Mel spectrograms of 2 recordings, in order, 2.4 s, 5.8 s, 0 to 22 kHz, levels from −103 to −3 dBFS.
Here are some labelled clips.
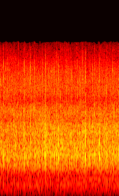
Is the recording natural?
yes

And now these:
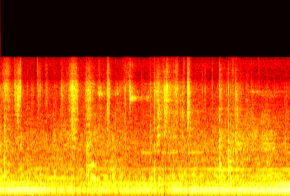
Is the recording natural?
yes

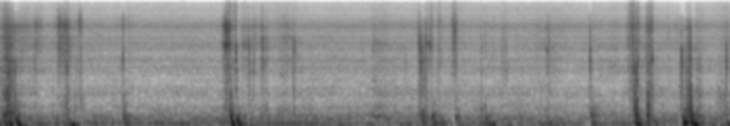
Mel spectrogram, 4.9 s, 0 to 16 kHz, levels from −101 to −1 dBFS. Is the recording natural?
no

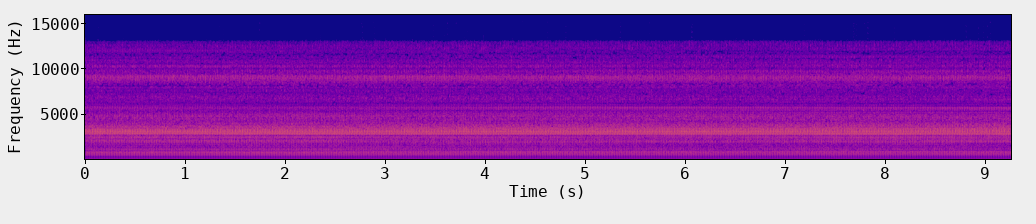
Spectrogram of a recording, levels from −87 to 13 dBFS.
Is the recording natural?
yes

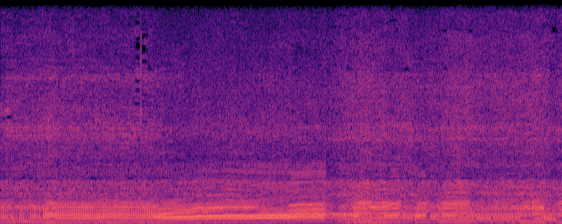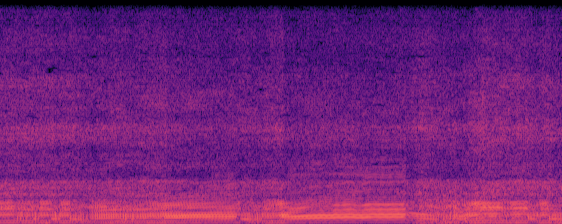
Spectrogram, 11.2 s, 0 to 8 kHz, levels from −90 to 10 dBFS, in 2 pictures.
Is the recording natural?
yes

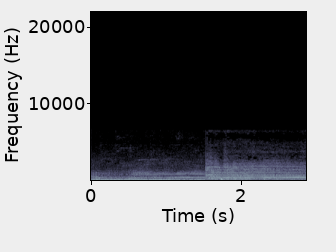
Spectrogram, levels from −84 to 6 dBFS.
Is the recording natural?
yes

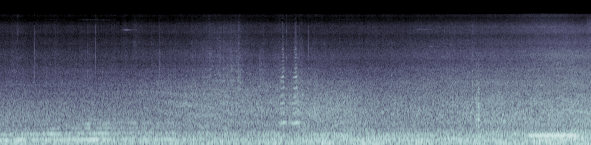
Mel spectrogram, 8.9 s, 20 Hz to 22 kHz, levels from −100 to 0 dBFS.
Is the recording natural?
yes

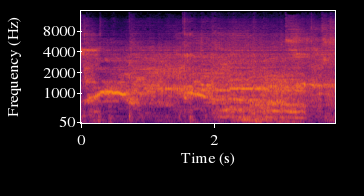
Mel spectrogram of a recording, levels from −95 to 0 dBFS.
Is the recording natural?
no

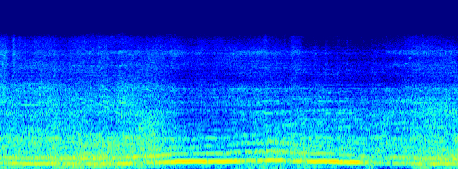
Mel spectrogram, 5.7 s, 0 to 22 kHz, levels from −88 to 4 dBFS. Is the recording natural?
no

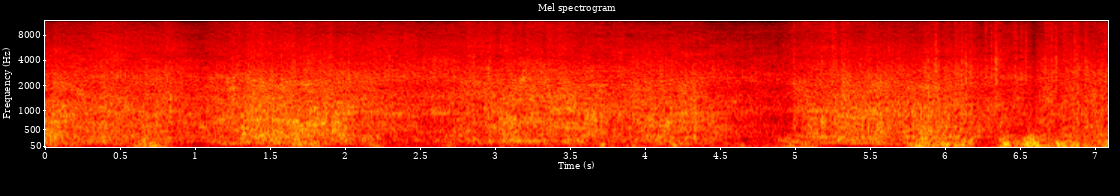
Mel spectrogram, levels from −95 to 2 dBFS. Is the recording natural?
no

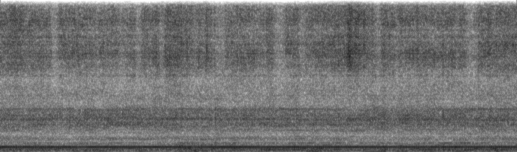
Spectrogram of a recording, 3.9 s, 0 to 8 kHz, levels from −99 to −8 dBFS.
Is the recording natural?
no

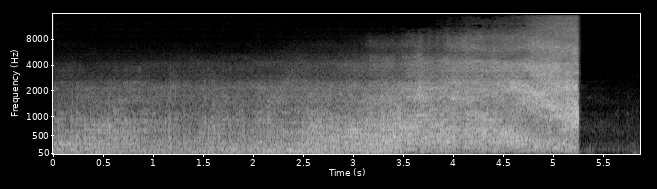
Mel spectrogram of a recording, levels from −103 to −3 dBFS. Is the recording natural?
no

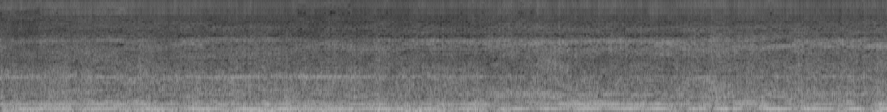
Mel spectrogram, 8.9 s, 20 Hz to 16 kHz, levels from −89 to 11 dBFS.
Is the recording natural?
no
